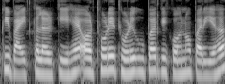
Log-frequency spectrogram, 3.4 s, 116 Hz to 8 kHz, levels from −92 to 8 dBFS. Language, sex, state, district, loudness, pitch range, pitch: Hindi, female, Bihar, Samastipur, -15 LUFS, 195-230 Hz, 210 Hz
